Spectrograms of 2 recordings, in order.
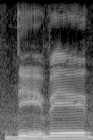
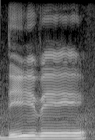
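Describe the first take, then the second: Both takes have the same delivery.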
